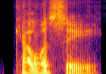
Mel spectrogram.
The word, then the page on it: khalasi: American English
